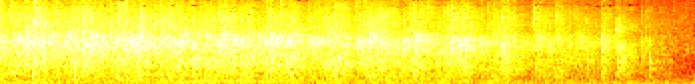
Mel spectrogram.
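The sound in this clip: Audience applause welcoming a speaker to the stage: dense, steady clapping from many hands that eases off and thins toward the end.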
